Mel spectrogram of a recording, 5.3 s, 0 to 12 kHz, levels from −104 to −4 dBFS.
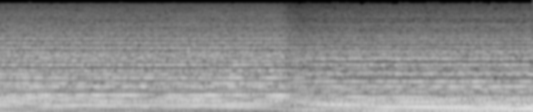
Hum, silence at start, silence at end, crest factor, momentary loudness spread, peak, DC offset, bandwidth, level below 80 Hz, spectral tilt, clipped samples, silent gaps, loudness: none; 0 s; 0 s; 14 dB; 4 LU; -6 dBFS; under 0.1%; 11 kHz; -34 dBFS; -6.5 dB/octave; under 0.1%; none; -21 LUFS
